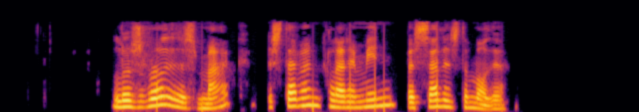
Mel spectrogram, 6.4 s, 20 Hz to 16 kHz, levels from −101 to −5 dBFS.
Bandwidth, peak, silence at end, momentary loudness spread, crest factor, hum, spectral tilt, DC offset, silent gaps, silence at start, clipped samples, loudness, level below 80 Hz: 8 kHz; -2 dBFS; 1.35 s; 10 LU; 18 dB; none; -5 dB/octave; under 0.1%; 2.57-2.67 s; 1.15 s; under 0.1%; -17 LUFS; -50 dBFS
